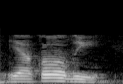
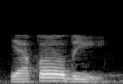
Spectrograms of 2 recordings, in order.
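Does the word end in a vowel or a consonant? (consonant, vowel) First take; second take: vowel; vowel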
